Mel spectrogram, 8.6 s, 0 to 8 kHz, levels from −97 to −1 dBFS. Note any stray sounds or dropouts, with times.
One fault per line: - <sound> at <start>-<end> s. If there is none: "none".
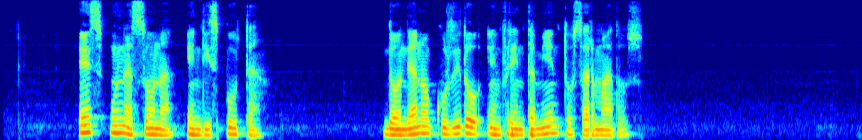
none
